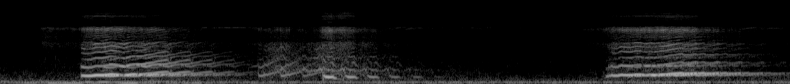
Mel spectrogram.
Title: Cat snoring through echo microphone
